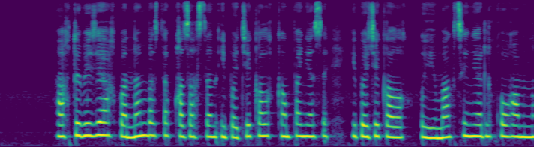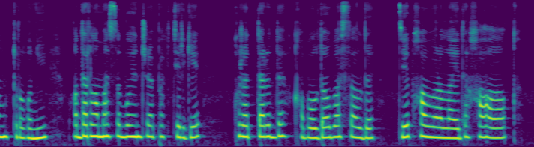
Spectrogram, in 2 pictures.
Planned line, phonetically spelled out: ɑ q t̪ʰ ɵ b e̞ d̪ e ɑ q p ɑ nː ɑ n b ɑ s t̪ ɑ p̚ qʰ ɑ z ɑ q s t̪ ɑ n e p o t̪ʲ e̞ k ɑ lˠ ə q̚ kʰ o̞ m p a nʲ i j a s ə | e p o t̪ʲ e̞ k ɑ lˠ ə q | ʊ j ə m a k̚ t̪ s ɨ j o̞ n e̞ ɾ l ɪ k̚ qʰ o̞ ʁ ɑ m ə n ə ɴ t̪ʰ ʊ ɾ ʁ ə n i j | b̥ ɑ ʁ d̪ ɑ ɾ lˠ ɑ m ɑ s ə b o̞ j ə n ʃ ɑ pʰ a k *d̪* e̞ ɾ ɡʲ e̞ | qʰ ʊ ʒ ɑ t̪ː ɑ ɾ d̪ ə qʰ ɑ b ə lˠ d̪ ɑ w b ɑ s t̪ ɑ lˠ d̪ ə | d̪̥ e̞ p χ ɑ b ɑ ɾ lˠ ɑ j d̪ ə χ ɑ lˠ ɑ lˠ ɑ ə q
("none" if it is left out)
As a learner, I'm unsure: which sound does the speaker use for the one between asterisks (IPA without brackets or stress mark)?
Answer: t̪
